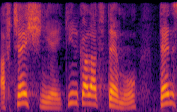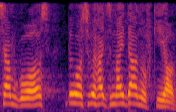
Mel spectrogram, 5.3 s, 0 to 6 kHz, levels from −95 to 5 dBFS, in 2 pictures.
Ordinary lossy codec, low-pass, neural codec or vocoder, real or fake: none; 5.4 kHz; vocoder, 22.05 kHz, 80 mel bands, WaveNeXt; fake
